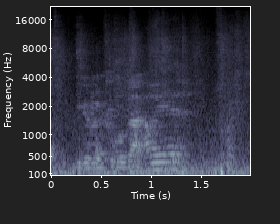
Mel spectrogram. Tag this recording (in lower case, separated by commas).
human voice, speech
